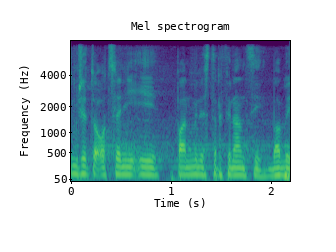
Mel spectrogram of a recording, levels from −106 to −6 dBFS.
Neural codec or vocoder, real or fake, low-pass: none; real; 7.2 kHz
